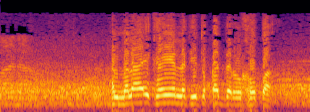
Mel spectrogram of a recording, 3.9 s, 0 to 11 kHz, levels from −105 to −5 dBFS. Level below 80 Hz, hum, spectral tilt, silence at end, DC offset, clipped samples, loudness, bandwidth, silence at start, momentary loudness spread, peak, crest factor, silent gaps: -50 dBFS; none; -5.5 dB/octave; 0 s; under 0.1%; under 0.1%; -16 LUFS; 8 kHz; 0 s; 11 LU; -6 dBFS; 10 dB; none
